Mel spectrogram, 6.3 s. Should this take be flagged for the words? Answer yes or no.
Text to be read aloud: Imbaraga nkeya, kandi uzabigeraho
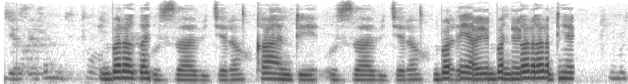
yes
